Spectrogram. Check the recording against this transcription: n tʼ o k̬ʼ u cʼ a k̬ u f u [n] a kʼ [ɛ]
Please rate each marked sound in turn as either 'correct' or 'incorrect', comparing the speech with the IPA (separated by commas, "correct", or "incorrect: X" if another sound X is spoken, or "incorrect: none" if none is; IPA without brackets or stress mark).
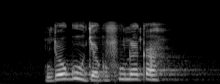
correct, incorrect: a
